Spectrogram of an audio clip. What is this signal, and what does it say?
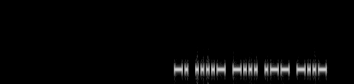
Morse code, heard as a keyed tone, about 46 wpm, 700 Hz. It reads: N4BWX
